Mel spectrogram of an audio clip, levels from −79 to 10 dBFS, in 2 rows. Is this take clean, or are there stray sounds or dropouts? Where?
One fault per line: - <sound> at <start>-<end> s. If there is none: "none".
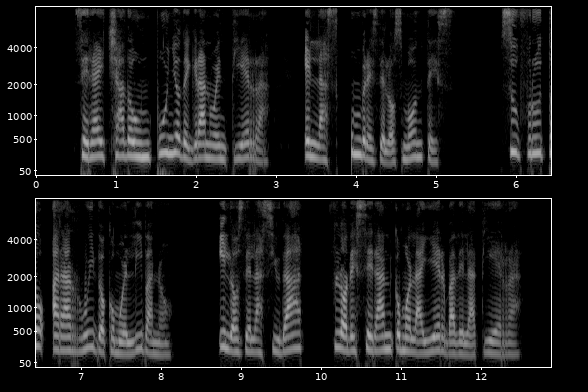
- dropout at 3.8-4.0 s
